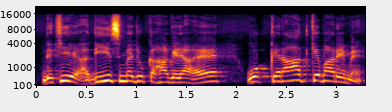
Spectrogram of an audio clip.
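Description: A man's voice: sits high, animated, normal speed. A man with an Indian accent teaching how to pray behind an imam, explaining patiently and repeating key points. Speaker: Islamic scholar teaching prayer rules. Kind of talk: religious instruction lecture.

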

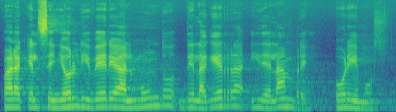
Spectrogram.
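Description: A woman reading the prayers of the faithful at Mass in a measured, solemn cadence, her voice carrying a long cathedral echo. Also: medium pitch, fairly even intonation. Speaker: lector reading petitions at Mass. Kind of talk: liturgical reading of intercessions. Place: large church. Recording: long church reverb, faint noise.

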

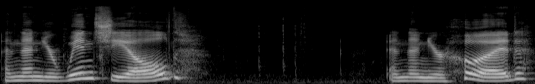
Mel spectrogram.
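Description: At her desk, a woman teaches a hands-on papercraft tutorial, casually talking through every step with fillers and small hums. She speaks very slowly in a lowish, slightly bright voice with lively intonation.

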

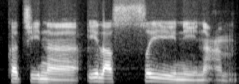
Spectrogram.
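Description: A man's voice: mid-range voice, slow pace, darkish tone, dry recording. A man teaching an Arabic language class in a mosque, patiently repeating students' answers and correcting them. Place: mosque study session.

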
